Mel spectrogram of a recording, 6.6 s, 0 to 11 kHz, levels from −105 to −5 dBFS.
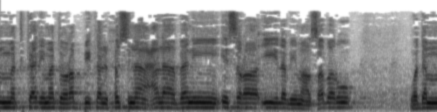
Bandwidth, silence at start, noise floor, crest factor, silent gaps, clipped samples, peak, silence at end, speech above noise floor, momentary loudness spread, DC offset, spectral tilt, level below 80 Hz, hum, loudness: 8 kHz; 0 s; -40 dBFS; 12 dB; none; under 0.1%; -4 dBFS; 0 s; 25 dB; 4 LU; under 0.1%; -5 dB/octave; -50 dBFS; none; -16 LUFS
